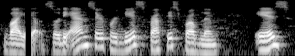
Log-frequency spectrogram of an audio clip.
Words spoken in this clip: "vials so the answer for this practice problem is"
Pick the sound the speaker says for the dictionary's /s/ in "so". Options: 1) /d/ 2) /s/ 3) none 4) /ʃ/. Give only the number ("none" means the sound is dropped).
2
